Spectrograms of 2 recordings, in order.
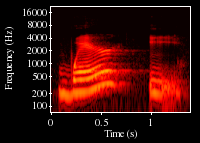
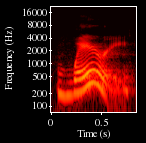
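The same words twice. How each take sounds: First: "Ware-y" slowly, in two separate beats; careful, divided "Ware-y" for learners; syllable by syllable. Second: Said in the usual way. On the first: Shown as a demonstration. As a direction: break "Ware-y" before the final y.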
